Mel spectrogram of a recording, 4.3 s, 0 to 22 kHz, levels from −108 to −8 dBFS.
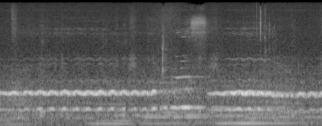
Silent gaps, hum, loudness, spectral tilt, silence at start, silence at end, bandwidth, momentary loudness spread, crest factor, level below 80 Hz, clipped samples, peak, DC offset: none; none; -32 LUFS; -4.5 dB/octave; 0 s; 0 s; over 20 kHz; 8 LU; 18 dB; -62 dBFS; under 0.1%; -14 dBFS; under 0.1%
